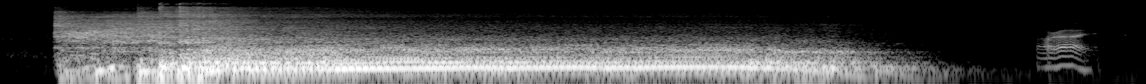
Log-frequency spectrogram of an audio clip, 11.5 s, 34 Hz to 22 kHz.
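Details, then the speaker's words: Freshly built LS engine in a 1984 Chevy K10 with carburetor and MSD ignition, first start on bad gas mixed with two-stroke oil: catches and holds a fast, steady idle well above normal, then shuts off; high idle, needs setting. "was not a bad first start up. She's a little high on idle. That's probably because it's new and it needs to be set."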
